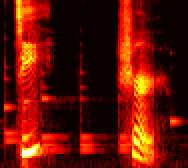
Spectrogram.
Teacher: we pronounce the first syllable more strongly than the second syllable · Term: stressed syllable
